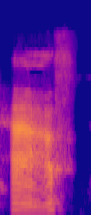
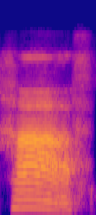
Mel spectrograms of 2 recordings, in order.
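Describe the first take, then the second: First: Said in the usual way. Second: Boston "half" with a broad open vowel; Boston accent. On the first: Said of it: "she says half instead of half". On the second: Retold or imitated. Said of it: "she has a heavy Boston accent".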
